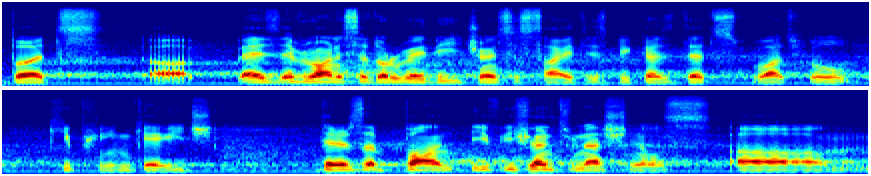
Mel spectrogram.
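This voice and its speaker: Young man from Romania, very low voice, student panelist, informal advice, long hall reverb, faint hum. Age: 20s. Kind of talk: unscripted advice to new students. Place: large echoing hall. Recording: reverberant hall, humming background noise.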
